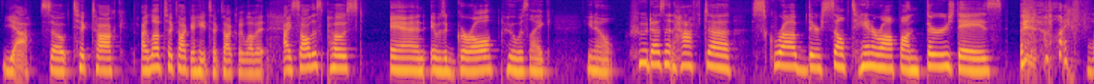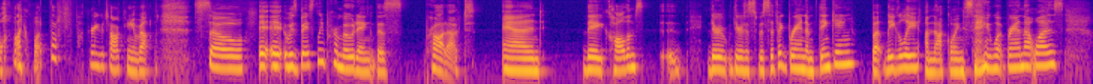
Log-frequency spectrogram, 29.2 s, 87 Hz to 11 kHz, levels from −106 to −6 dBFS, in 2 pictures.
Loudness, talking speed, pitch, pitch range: -29 LUFS, 155 wpm, 210 Hz, 190-235 Hz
